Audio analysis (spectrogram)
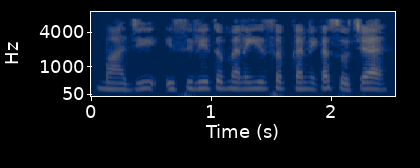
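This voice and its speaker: A woman voicing a thrifty, eager-to-please daughter-in-law in a comic story, animated and pleased with herself. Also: on the low side, normal speed, no echo, dull audio, natural voice. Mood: eager, defensive. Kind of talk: comic cartoon story voice acting.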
